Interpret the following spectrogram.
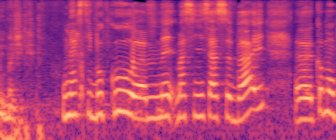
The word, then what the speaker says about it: Sebaï: Merci beaucoup, Massinissa Sebaï. Comment on prononce Sebaï?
